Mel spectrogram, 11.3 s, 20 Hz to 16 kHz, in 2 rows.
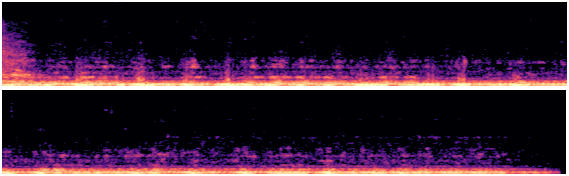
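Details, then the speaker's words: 1974 Ford Torino inline six at idle after a new exhaust system was fitted: a deep, even low rumble, quieter and with less raspy pitch than before, fading out at the end; a healthy muffled exhaust. "well it's a little bit quieter it's definitely a lot deeper without as much of a raspy pitch as what it had before so that's positive"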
